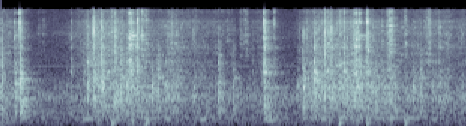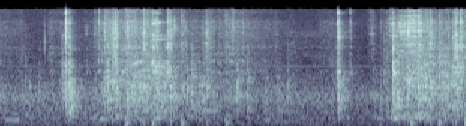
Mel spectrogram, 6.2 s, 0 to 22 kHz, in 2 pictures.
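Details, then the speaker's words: MTD Yard Machines front-tine tiller, 139cc OHV engine, won't start after storage: repeated pull-cord bursts rattle through compression without catching. Carburetor problem suspected; likely needs fuel system and carb cleaning. "nope so I'm assuming we have something wrong with the carburetor more than likely it just needs the fuel system cleaned out carburetor cleaned out new spark plug that sort of thing"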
